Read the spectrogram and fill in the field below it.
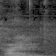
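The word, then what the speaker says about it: ptyalin: The P is silent. You don't pronounce the P.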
